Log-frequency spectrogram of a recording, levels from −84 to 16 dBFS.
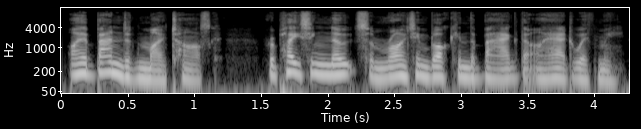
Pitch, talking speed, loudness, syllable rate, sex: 135 Hz, 240 wpm, -18 LUFS, 6.3 syllables/s, male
